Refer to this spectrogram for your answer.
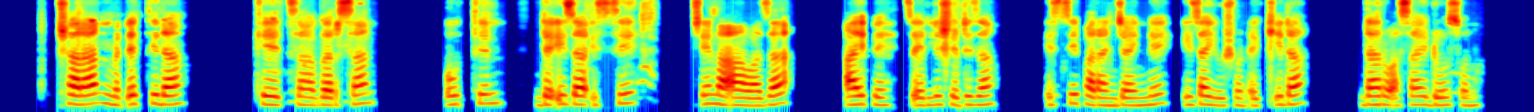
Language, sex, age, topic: Gamo, female, 18-24, government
